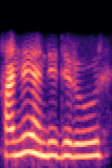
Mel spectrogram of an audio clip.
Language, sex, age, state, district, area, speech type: Punjabi, female, 18-30, Punjab, Fatehgarh Sahib, rural, conversation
